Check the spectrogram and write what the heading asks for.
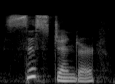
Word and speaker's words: cisgender: However, the correct word is actually cisgender, which is pronounced like sister, not cyber.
